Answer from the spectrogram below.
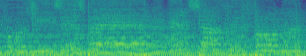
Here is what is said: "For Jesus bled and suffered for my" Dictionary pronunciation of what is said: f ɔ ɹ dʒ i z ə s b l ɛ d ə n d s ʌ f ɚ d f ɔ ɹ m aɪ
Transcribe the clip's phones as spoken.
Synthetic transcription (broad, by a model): f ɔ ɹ dʒ i z ə s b ɛ ə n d s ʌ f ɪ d f ɔ ɹ m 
